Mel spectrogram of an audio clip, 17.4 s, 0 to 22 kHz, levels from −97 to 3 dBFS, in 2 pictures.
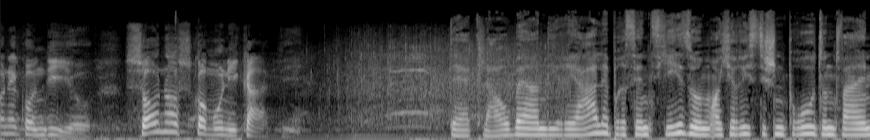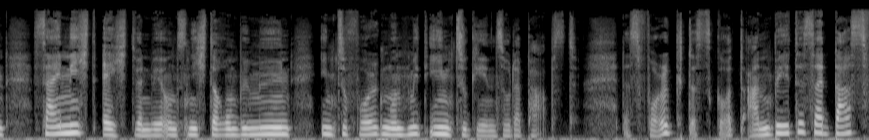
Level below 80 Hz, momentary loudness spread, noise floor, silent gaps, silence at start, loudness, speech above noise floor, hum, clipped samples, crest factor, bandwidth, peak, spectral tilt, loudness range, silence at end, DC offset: -48 dBFS; 17 LU; -53 dBFS; none; 0 s; -27 LUFS; 26 dB; none; under 0.1%; 18 dB; 16 kHz; -10 dBFS; -5.5 dB/octave; 7 LU; 0 s; under 0.1%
